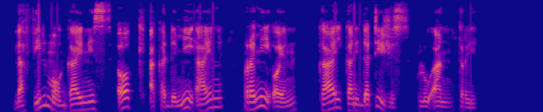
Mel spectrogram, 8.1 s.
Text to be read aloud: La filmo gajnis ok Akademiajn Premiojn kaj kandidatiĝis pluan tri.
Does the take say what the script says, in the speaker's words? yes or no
yes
